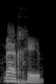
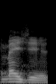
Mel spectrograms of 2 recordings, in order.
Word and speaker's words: Meji: I mean, in Spanish it's Mayhi, but I don't mind. How do you pronounce it? I mean, I let people in English say Meiji, so that's not a problem with me.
